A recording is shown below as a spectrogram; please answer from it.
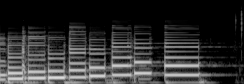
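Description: A minor blues scale on guitar, including the flat-five blues note, picked note by note in an even ascending run of about eight tones, each sustained briefly, close and bright, ending on a longer ringing note.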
